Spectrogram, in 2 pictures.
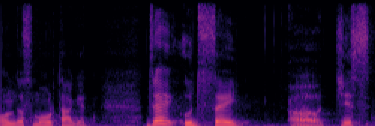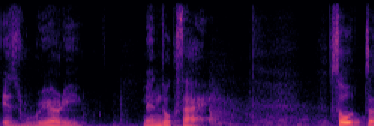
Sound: speaking japanese

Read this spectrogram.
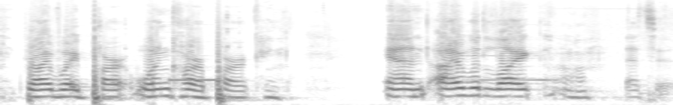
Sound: timer rings

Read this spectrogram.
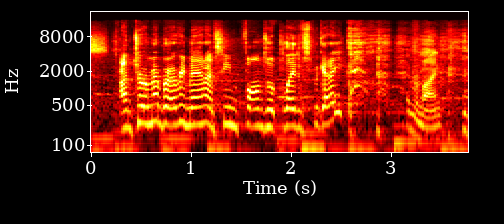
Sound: scoffing laughter

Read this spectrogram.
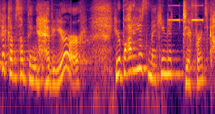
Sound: timer beeps

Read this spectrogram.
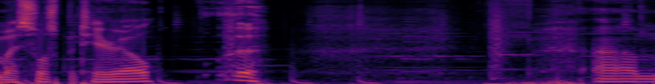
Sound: guttural sound

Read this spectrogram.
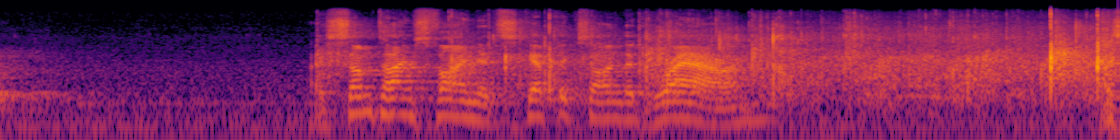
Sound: applause

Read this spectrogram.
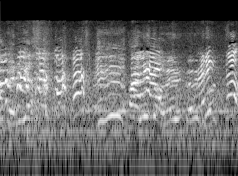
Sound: laughing

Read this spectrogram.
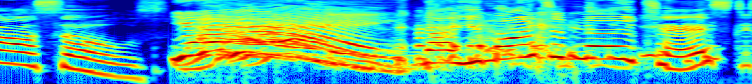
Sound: laughing

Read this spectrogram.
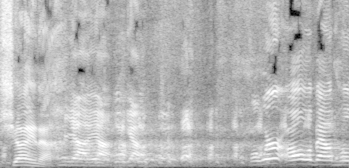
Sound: laughter

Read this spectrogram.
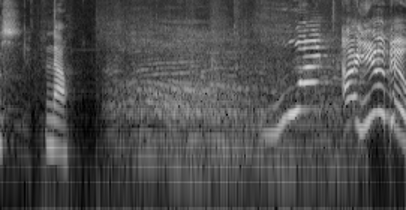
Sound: audience exclaims

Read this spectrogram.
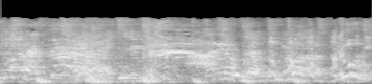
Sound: staff laughs

